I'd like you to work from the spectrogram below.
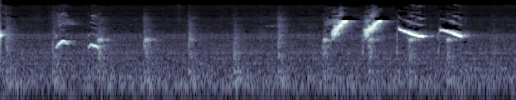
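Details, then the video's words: Greater green leafbird giving ngriwik chatter: a few soft short whistles followed by four loud, rapid sweeping notes that rise steeply then slide down, over faint background clicks. "cucak ijo rajin ngriwik"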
